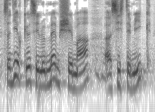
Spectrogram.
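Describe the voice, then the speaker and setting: A man's voice: a little high, animated, normal speed. A man giving political analysis as a panel guest, often repeating words as he builds his argument. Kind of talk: political analysis in spoken debate.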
